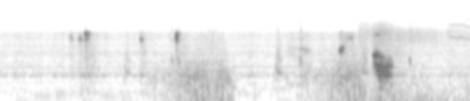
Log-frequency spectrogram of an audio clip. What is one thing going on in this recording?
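A magic spell fizzles with a whooshing burst.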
